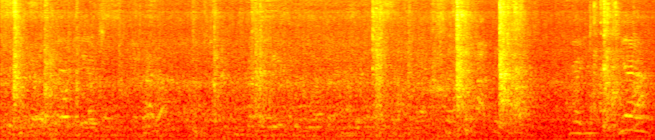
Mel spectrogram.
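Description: Several people chatting in the background, with scattered clinks and knocks of bowls, pots and utensils being handled on the tables; the sharpest knocks come around six seconds in.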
